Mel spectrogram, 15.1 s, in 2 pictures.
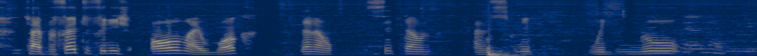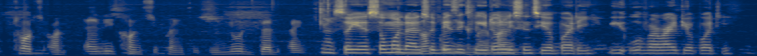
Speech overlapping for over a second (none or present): present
